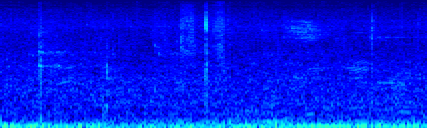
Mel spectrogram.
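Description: Steady low background rumble with no distinct event, the ambient noise of an outdoor court.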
